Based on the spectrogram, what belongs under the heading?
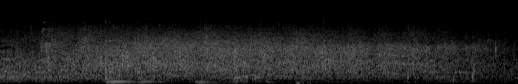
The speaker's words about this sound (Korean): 동의하시는 분만 박수.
